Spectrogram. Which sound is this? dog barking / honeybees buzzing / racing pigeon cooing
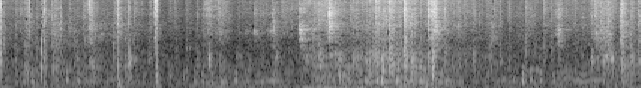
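racing pigeon cooing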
